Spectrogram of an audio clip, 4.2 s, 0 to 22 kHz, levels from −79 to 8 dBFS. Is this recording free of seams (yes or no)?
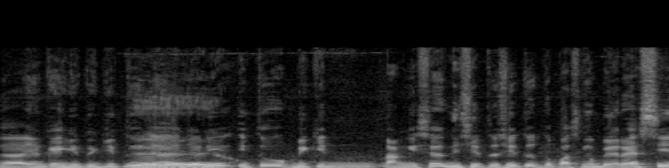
yes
